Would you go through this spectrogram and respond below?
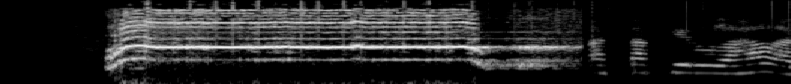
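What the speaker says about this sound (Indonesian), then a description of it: "Spontan Mbak Leni berteriak sekencang-kencangnya saat melihat apa yang terjadi di dalam kamar Neng Sheila" A woman screams loudly in fright, one long sustained shriek lasting nearly two seconds in a tense horror scene, followed by shorter broken cries and a trailing wavering wail.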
